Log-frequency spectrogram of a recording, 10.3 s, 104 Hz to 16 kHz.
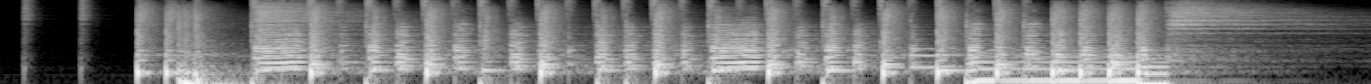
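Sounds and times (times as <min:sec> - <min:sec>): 
country boogie music intro: 0:01.9 - 0:09.0.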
